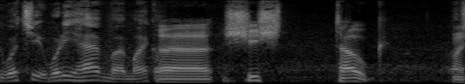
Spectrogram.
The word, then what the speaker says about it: shish taouk: Shish taouk.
